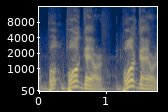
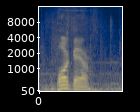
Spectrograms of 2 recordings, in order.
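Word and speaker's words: bulgur: Bulgar is the correct pronunciation, bro. Trust. Just ask any Ashkenazi Jew. Bulgar.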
